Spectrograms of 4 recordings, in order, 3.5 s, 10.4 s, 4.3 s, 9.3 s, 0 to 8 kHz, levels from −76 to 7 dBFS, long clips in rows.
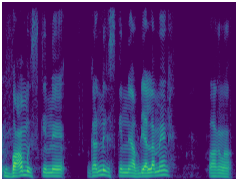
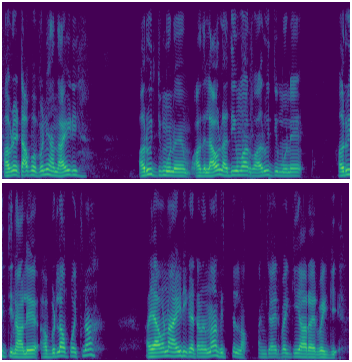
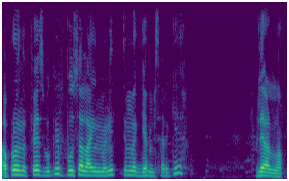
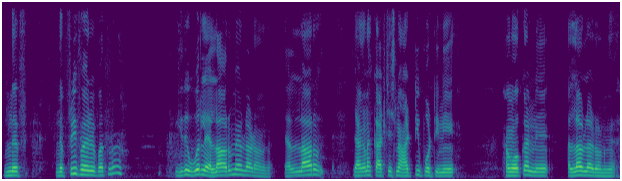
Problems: background conversations at intervals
